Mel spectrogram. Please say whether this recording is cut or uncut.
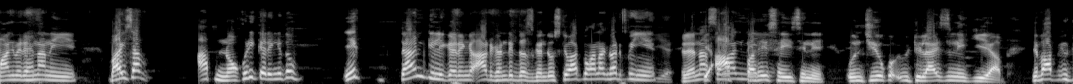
cut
